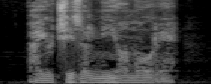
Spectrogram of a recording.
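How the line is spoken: Murmur. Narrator (Italian): mormorò

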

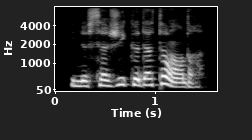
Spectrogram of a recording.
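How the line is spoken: Sneering snicker. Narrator (French): reprit-il en ricanant

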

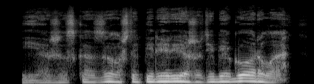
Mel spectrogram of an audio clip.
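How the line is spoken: Hoarse rasp over gunfire. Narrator (Russian): прохрипел я, сомневаясь, впрочем, что он слышал меня под гулом стрельбы

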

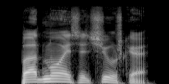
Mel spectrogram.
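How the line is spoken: Bark. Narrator (Russian): рявкнул Ганг

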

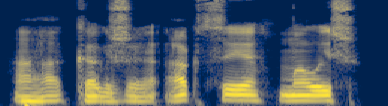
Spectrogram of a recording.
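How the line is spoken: Hoarse and soothing. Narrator (Russian): Мой голос звучит хрипло и успокаивающе

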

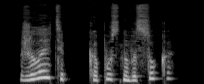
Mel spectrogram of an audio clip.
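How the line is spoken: Trembling voice. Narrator (Russian): спросила зайчиха дрожащим голосом

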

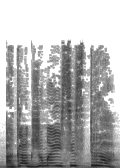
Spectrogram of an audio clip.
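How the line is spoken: Screaming. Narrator (Russian): закричала я

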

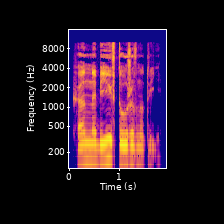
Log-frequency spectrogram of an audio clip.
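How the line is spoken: Deep bass voice. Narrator (Russian): пробасил

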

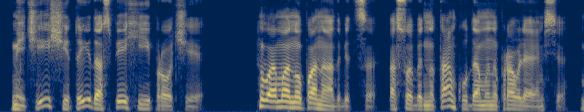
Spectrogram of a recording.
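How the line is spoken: Cheerful gnome. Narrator (Russian): бодро добавил гном

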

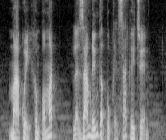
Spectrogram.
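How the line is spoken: Cold shout. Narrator (Vietnamese): Tiểu Thất lạnh giọng quát lên

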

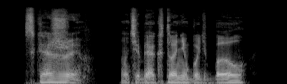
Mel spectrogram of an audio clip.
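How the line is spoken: Breathless whisper. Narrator (Russian): Ваня, задыхаясь, прошептал

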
